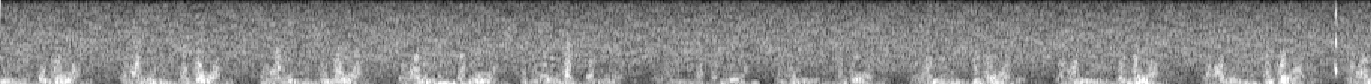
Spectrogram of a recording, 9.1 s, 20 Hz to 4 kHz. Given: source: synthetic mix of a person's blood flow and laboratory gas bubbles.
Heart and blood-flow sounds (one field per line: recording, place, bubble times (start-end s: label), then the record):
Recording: Doppler ultrasound of blood flow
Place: precordium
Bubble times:
8.88-8.94 s: bubbles
9.13-9.15 s: bubbles
From the record:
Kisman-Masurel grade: 212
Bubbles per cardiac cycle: several, 3 to 8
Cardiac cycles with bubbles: 1 to 10%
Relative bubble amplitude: moderate (0.250 to 0.450)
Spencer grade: 1 (occasional bubble signal discernible with the cardiac motion signal, with majority of cardiac periods free of bubbles)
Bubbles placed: only in the low amplitude regions of the cardiac cycle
